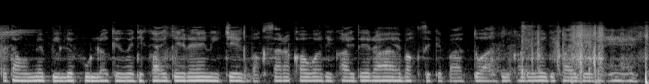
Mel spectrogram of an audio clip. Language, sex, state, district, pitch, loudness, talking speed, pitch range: Hindi, female, Chhattisgarh, Korba, 170 Hz, -20 LUFS, 275 wpm, 165-175 Hz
